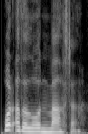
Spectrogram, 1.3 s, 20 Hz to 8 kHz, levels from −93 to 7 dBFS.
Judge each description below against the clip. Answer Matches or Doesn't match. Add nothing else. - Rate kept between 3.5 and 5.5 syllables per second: Doesn't match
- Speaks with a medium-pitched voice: Doesn't match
